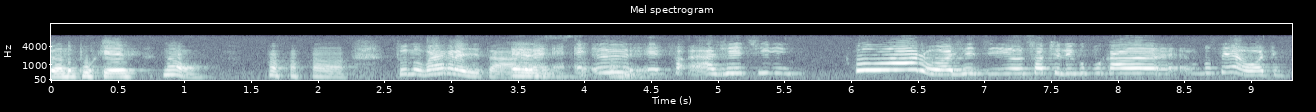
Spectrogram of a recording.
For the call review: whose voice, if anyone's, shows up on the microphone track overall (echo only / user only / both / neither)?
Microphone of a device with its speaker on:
both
